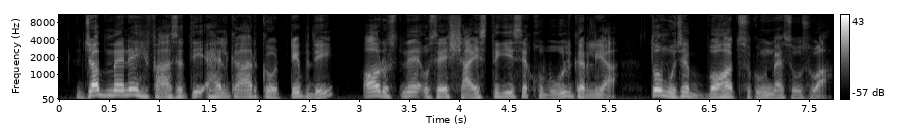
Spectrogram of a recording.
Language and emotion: Urdu, happy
